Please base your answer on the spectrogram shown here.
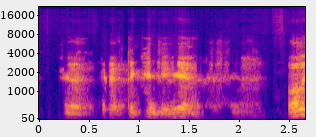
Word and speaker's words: Te Kuiti: Sorry, let's get that pronunciation right. Yeah, Te Kuiti, yeah.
